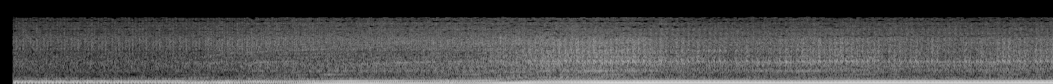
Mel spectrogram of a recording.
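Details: Toyota 22RE petrol engine at idle: steady low rumble with a regular clacking/knocking about four times a second; owner doesn't think it's loud valves.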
